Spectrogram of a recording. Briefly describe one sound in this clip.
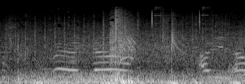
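Explosions boom heavily nearby.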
